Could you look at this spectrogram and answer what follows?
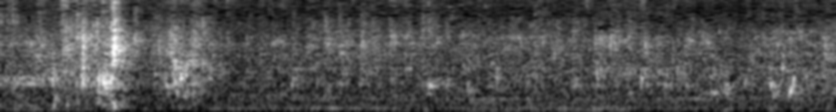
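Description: Garden pond water trickling and bubbling steadily from a small fountain, with one sharp splash about half a second in as a pond turtle drops off the edge stone into the water.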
